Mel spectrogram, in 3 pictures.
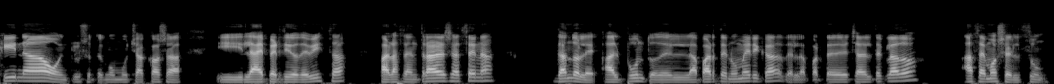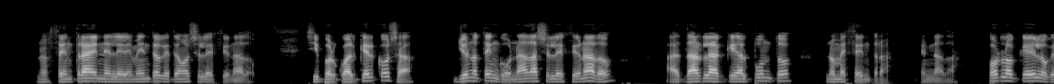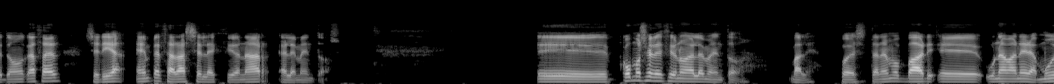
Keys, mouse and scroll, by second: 1.3 ctrl+middle click, 1.9 shift+middle click, 8.9 KP_Decimal, 10.8 ctrl+middle click, 14.7 a, 15.2 ctrl+middle click, 17.2 KP_Decimal, 17.9 middle click, 18.6 KP_Decimal, 19.9 middle click, 21.2 middle click.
